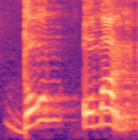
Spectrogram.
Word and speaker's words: Don Omar: Ondan sonra bir de Don Omar yazılır, Ömer okunur.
